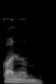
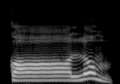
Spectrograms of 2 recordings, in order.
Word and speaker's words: কলম: মৌখিক উচ্চারণটা লিখবো কিভাবে ক লকার ম এর নিচে একটা হসন্ত দিয়ে ফেললাম এখন বিষয়টা হচ্ছে এই ম এর নিচে হসন্তটা দিলাম কেন কেন দিলাম আগেই বলেছি ম এর সাথে অনে কলম এখানে ক এর সাথে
